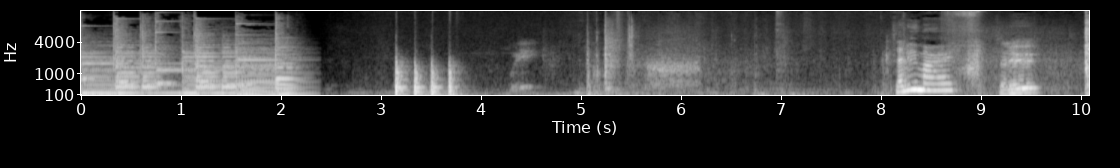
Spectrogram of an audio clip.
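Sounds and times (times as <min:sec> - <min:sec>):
knocking on wooden door: 0:03.2 - 0:03.9.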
